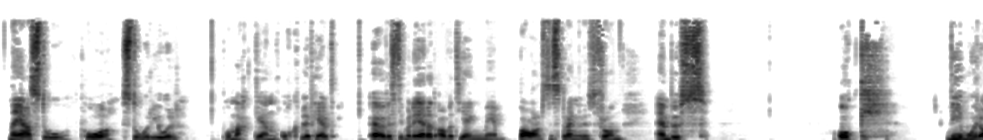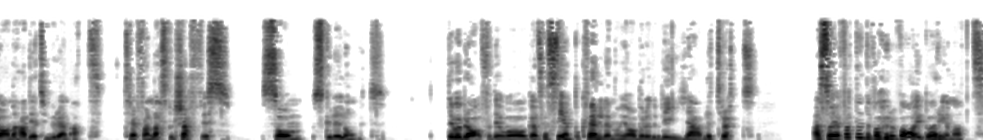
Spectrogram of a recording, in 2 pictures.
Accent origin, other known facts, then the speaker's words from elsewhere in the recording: Boden, Norrbotten County, Sweden; Hardcore kan vara så mycket mer än det vi har där hemma i Bode.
